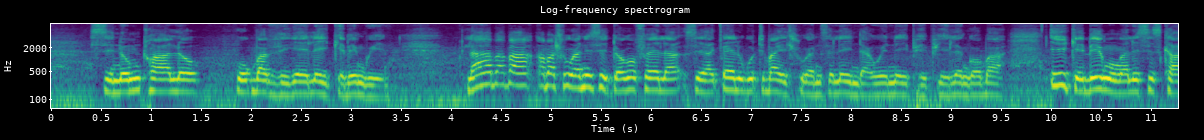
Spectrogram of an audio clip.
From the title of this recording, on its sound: Interviewed at the festive season launch in durban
